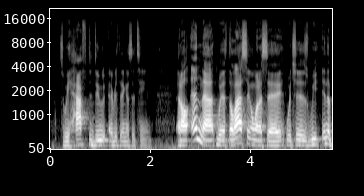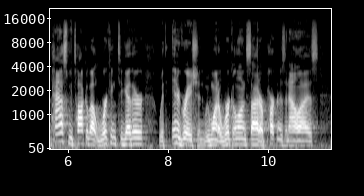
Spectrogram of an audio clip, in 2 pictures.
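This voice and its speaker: A man with an American accent and a normal speaking voice, fairly high in pitch, with ordinary pitch variation, big swings in loudness and a fairly quick pace. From United States. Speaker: conference speaker on defence technology. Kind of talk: conference keynote speech. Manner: conversational, with filler words.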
